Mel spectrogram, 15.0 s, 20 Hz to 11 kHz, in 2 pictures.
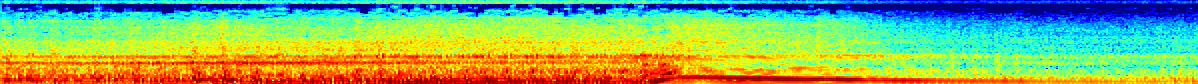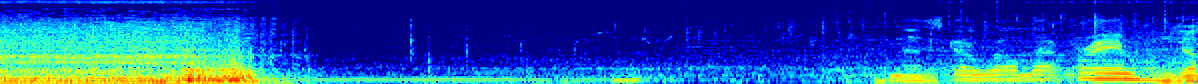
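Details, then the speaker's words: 1995 Yamaha Wave Venture after its no-start issue was fixed: loud, steady high-revving run that drops away and stops, then restarts and settles. The engine runs fine. "She's good to go."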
